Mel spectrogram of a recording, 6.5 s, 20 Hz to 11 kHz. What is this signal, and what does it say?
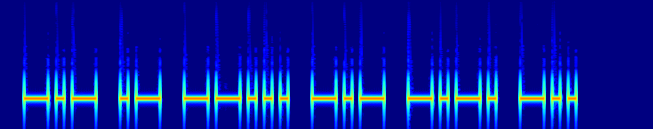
Morse code, heard as a keyed tone, about 15 wpm, 700 Hz. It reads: KA7KCD
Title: USA Call Signs Repeated 3x 15wpm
